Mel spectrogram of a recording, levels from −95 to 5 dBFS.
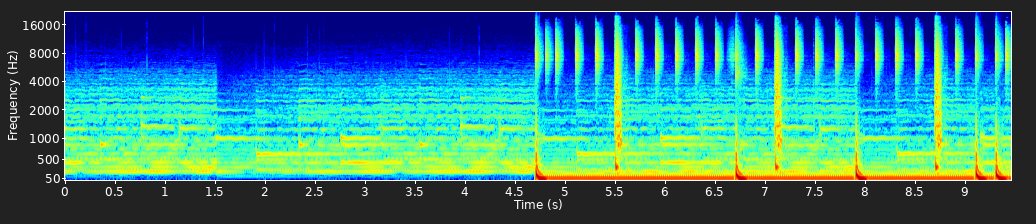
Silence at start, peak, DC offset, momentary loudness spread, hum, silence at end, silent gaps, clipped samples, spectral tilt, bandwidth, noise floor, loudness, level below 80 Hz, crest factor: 0 s; 0 dBFS; under 0.1%; 19 LU; none; 0 s; none; 1%; -4.5 dB/octave; 16.5 kHz; -31 dBFS; -13 LUFS; -14 dBFS; 12 dB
